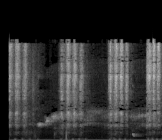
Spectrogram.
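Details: Male Cabot's tragopan, native to southeast China, in courtship display, giving short bleating notes among bursts of rustling and throbbing low pulses, with a brief rising whistle partway through.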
